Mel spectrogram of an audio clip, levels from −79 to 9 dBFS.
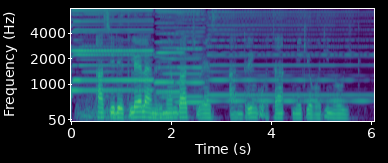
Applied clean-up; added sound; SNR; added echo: none; Harmonica; 5 dB; none.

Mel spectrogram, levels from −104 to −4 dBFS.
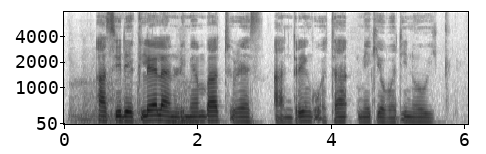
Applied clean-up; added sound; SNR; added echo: none; none; none; none.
